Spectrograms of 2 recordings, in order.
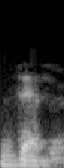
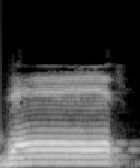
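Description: First: The vowel is kept short. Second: The vowel is drawn out long. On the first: The speaker calls it right. "আমাদের উচ্চারণটা কেমন হবে" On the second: The speaker calls it wrong. "জের এটা হচ্ছে ভুল উচ্চারণ"

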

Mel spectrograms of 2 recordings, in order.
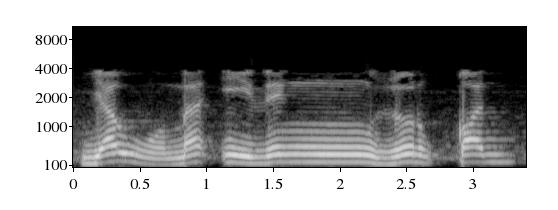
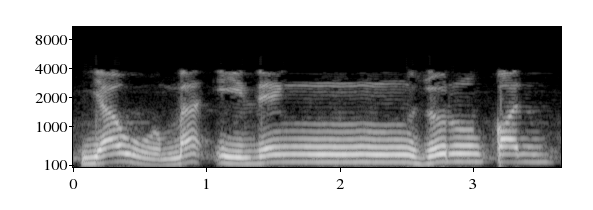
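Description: Both takes have the same delivery.

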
